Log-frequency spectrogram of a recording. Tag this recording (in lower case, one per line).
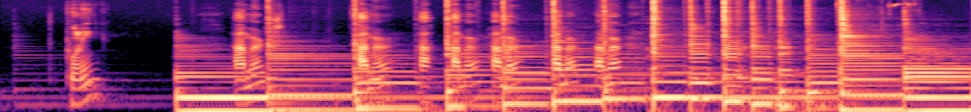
acoustic guitar
speech
music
